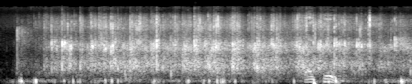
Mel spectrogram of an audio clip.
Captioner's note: audience applauds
